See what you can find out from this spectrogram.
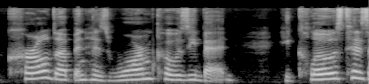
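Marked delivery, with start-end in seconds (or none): none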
